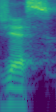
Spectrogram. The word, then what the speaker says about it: Jesse: So in Portuguese, it's always Jesse. There's no 2 syllables, it's just Jesse.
